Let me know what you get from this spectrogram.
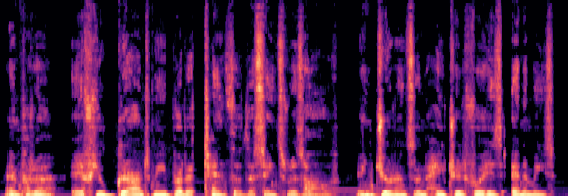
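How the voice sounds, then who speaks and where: A man voicing a devout, anxious young religious acolyte in a war story, in a hushed, solemn, prayerful manner. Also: low voice, moderate pace, soft background music, natural voice. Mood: fervent prayer. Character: devout, anxious male acolyte, earnest and weary.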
